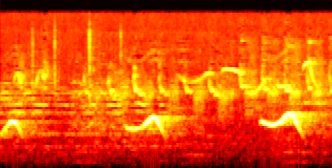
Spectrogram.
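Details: Asian koel giving three rising-and-falling whistled notes, roughly one and a half seconds apart, with softer twittering from other birds in the background.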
